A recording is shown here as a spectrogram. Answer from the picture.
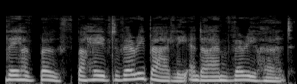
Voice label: en gb they have both behaved very badly and i am very hurt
